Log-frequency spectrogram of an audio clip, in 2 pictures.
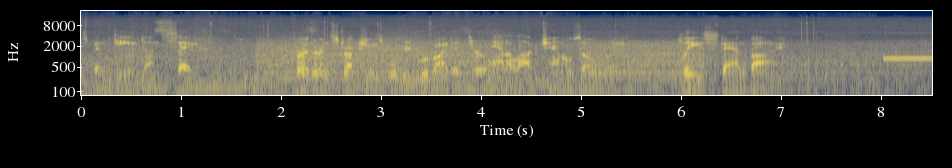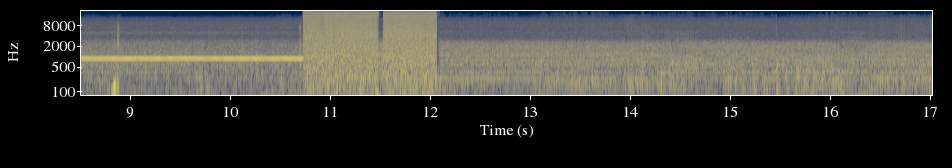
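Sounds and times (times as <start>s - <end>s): static hiss with low hum: 0.0s - 17.0s
loud blast of tv static: 1.8s - 6.6s, 10.7s - 12.3s.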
